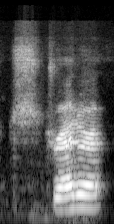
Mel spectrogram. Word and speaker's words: Streator: He lives in, if I pronounce it right, Streator, Illinois. So Sterling, that's Illinois. from our good friend Dwight. It's Streator, Streator, Illinois.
